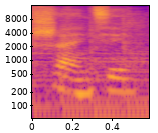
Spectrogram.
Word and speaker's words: Шанти: выглядит старше и ее зовут шанти ударение на первом слоге и она в свою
